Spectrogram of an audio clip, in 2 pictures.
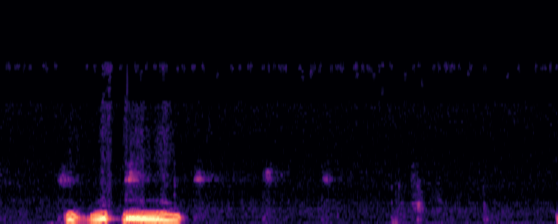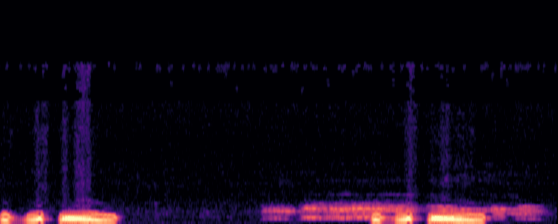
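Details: Spotted dove song in the "thổ sấm" style: three phrases, each of two short coos and a long, falling croon, spaced a few seconds apart. A faint whistling tone overlaps the last phrase.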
